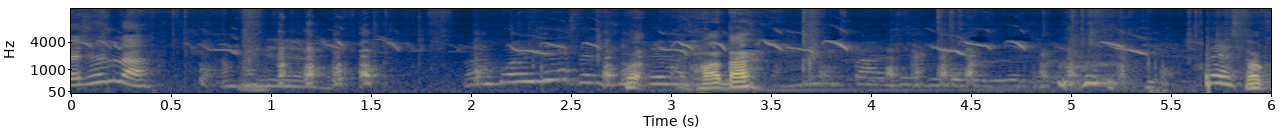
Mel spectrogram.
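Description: Domestic chickens, a rooster among them, clucking in a quick series of short calls, several sliding down in pitch.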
